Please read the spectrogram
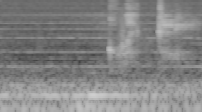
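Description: Low, steady drone of a dramatic music score, with a short hissing, whispery voice about a second in.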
